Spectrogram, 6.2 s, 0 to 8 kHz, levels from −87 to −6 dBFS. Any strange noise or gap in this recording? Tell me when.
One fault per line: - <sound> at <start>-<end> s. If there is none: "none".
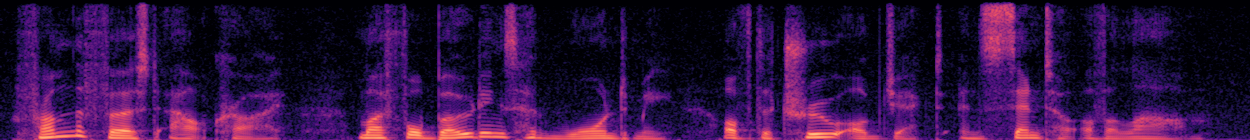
none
